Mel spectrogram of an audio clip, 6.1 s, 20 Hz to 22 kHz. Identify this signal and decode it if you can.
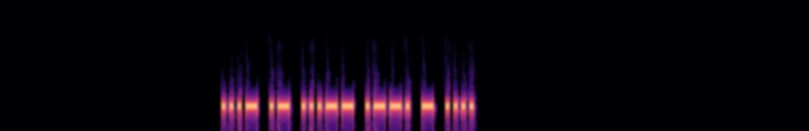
Morse code, heard as a keyed tone, about 40 wpm, 700 Hz. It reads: VA3PTH
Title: DXCC-100 Call Signs - 6 Characters - Repeated 2x - 40wpm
